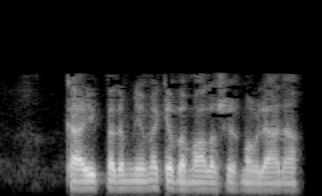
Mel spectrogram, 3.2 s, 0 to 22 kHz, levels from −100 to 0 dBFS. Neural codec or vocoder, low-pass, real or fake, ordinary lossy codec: codec, 24 kHz, 0.9 kbps, WavTokenizer, medium speech release version 2; 5.4 kHz; fake; MP3, 24 kbps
